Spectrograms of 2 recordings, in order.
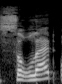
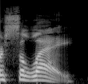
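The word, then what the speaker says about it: salet: A lot of people are saying that Ellen on her show said Solette or Soleil, you can pronounce it either way, is the word you should start off with.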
